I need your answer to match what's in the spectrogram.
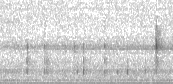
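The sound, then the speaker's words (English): Soft, irregular clicks as a pet named Jesse presses computer keyboard keys, about eight taps spread unevenly over a steady low electrical hum, with no one speaking. “Look, he's typing.”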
